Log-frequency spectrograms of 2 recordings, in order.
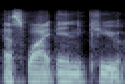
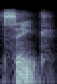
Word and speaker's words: SynQ: name for our software know there's often some uh pronunciation issues with that synq is what a lot of people call it but I will just uh go ahead and tell you it is sync when you hear us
